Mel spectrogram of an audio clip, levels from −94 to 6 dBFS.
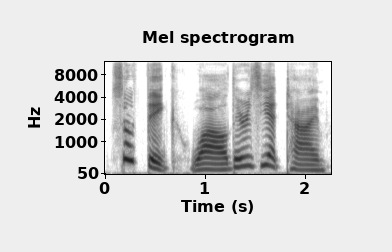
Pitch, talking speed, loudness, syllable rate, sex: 210 Hz, 185 wpm, -17 LUFS, 4.7 syllables/s, female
